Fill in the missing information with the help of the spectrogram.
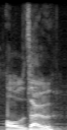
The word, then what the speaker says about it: although: And the other one would be although, okay? Although is the correct pronunciation. Although some people tend to say also, also.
